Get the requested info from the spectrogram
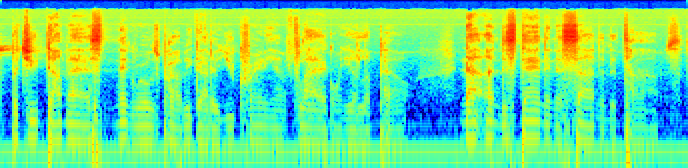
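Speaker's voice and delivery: unvoiced whispered aside; hushed scornful whisper. Real, not acted. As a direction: lean in and whisper it.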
